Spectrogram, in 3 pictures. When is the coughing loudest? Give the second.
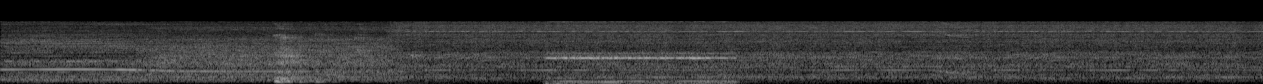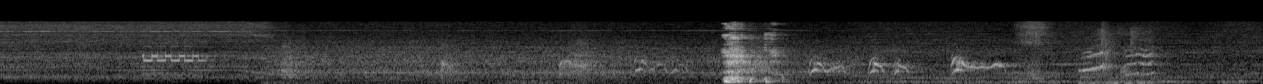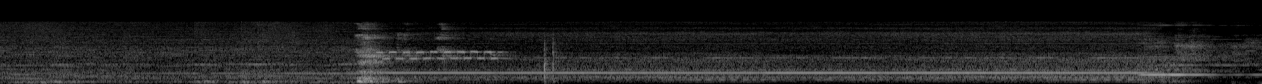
20 s.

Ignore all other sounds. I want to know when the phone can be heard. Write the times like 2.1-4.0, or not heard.
5.5-7.4, 14.1-14.8, 29.1-30.9.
